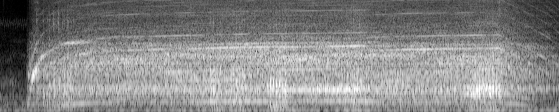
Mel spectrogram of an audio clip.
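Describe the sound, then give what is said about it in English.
An electric mixer runs through sugar, pumpkin and eggs, its motor starting abruptly into a steady, buzzing whine that holds for several seconds before the pitch sags slightly as it winds down. “I'm just going to give those a quick mix. And I'm going to get my mixer out and mix those all together.”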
